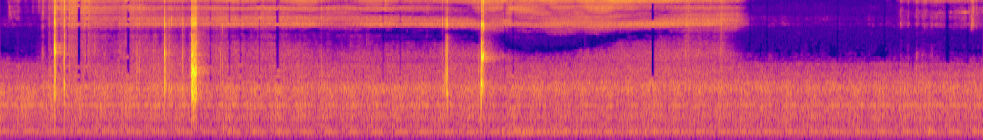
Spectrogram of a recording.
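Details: Endoscopic ear wax microsuction of a narrow ear canal: continuous suction hiss with a steady hum and occasional sharp clicks and pops as a large solid impacted wax plug spanning the canal is drawn out.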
